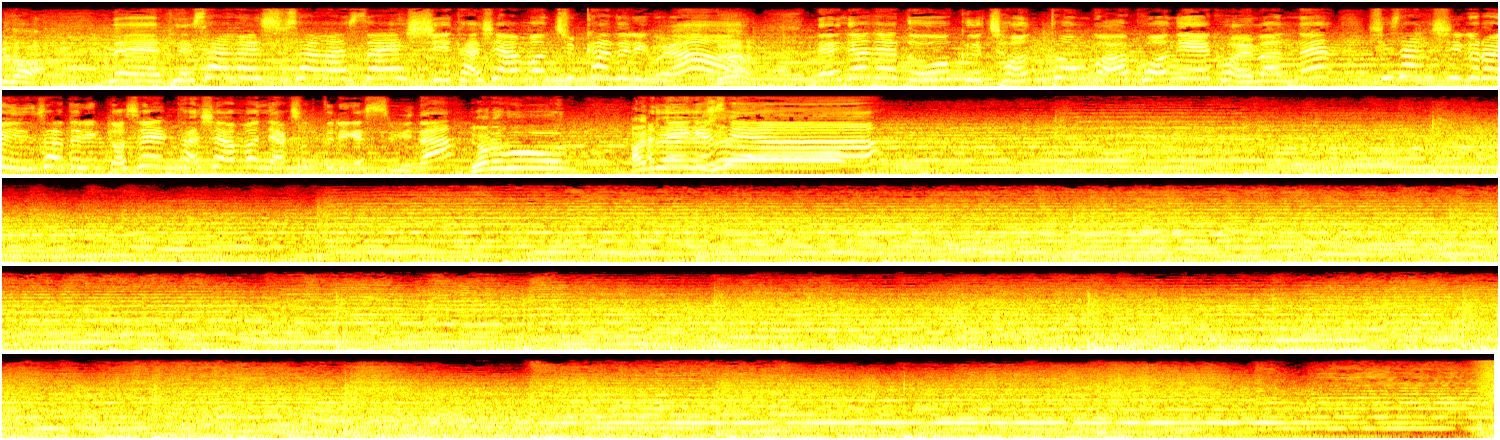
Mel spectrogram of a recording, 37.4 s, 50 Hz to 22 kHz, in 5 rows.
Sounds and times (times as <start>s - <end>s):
Music: 0.0s - 37.3s.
